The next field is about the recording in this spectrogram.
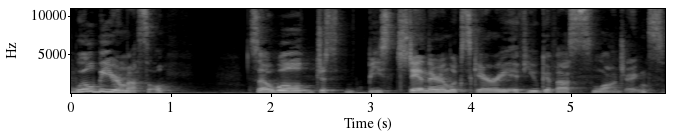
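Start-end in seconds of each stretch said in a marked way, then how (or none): none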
